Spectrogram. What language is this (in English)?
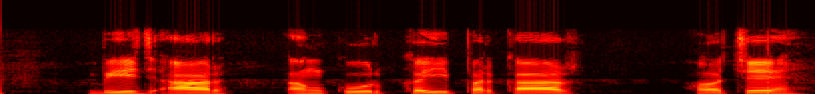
Magahi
